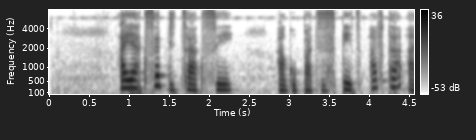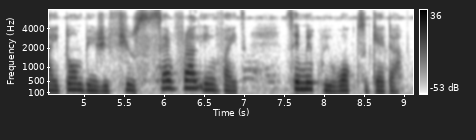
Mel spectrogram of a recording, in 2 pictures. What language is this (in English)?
Nigerian Pidgin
